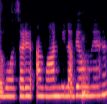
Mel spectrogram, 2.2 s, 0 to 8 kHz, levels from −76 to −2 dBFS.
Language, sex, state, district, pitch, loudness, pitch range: Hindi, female, Bihar, Muzaffarpur, 245 Hz, -16 LUFS, 240-255 Hz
